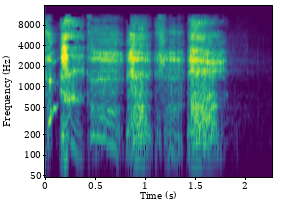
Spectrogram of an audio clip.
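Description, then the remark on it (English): A voice imitates a horse panting: five quick, rough, breathy huffs in a steady rhythm, fairly loud, fading into a soft trailing breath. “And comfort is naham, and naham is the panting of a horse.”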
